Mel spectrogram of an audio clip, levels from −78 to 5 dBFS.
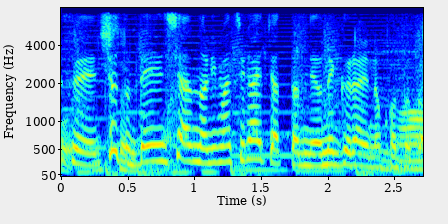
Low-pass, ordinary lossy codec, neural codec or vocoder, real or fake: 7.2 kHz; none; none; real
